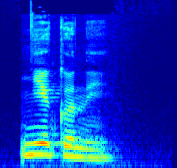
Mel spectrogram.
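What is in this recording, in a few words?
"некӧні", Komi-Zyrian, female; kpv audio dict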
